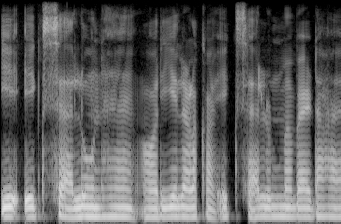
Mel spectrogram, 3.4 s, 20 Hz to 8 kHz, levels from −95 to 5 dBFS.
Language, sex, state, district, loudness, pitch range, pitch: Hindi, male, Uttar Pradesh, Jyotiba Phule Nagar, -14 LUFS, 120-125 Hz, 125 Hz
